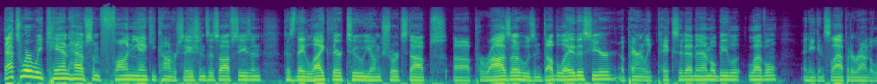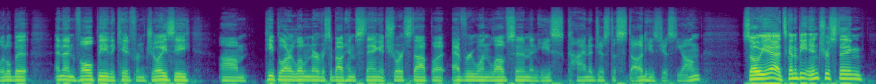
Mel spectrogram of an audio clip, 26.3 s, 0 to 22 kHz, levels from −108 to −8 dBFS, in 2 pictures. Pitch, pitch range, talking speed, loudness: 130 Hz, 115-140 Hz, 185 wpm, -25 LUFS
